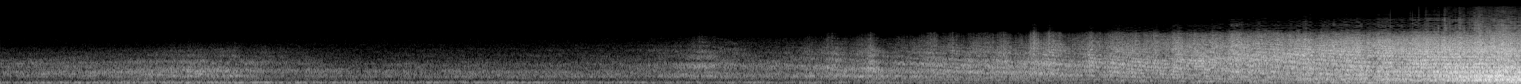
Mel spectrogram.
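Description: Eurofighter Typhoon's twin EJ200 jet engines in afterburner on take-off, a distant rumble that grows steadily louder through the second half as the jet comes closer, with a sweeping, phasing tone.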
